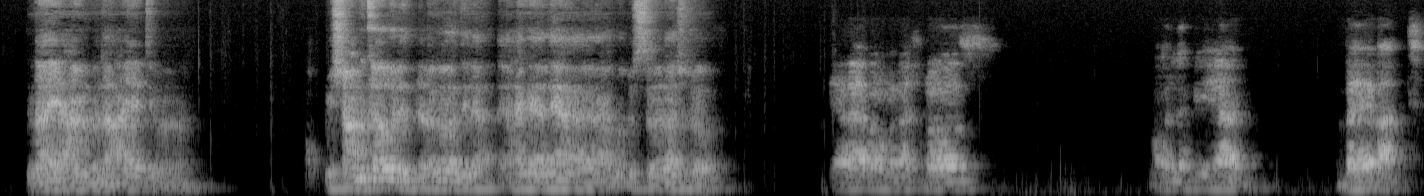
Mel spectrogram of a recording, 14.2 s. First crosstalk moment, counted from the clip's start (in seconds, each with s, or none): none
